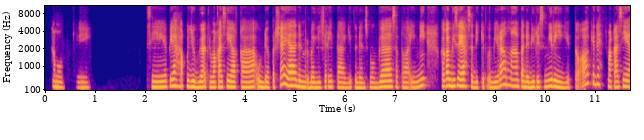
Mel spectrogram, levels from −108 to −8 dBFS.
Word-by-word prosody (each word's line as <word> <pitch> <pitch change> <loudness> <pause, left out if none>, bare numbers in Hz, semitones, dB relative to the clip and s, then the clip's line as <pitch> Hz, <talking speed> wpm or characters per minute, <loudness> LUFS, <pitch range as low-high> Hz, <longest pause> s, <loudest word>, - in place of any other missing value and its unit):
Oke. 195 -1 -6 1.1
Sip 210 -1 0
yah 250 -1 +1
aku - - -5
juga, 205 -1 +3
terima 200 -1 0
kasih 210 +1 +2
ya 205 - +4
Kak 200 +1 +1
udah 200 -2 +1
percaya 280 -4 +3
dan 225 -4 +2
berbagi 195 -1 0
cerita 205 -1 -2
gitu 190 +1 -8
dan 185 - -1
semoga 210 +3 +1
setelah 200 -3 -4
ini 230 +7 -1 0.2
Kakak 250 +2 +4
bisa 245 +2 +2
ya 245 -1 +6
sedikit 200 -4 -4
lebih 195 +2 -1
ramah 255 -3 +1
pada 210 -2 +1
diri 200 +1 +1
sendiri 225 +3 +1 0.2
gitu, 200 +1 -8
oke 345 +2 -3
deh 320 -1 -2
terima 220 -8 -2
kasih 210 +3 0
210 Hz, 170 wpm, -22 LUFS, 200-240 Hz, 1.1 s, ya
